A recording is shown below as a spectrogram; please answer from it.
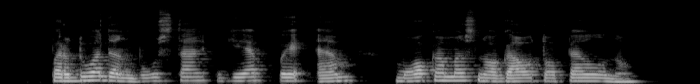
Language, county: Lithuanian, Kaunas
